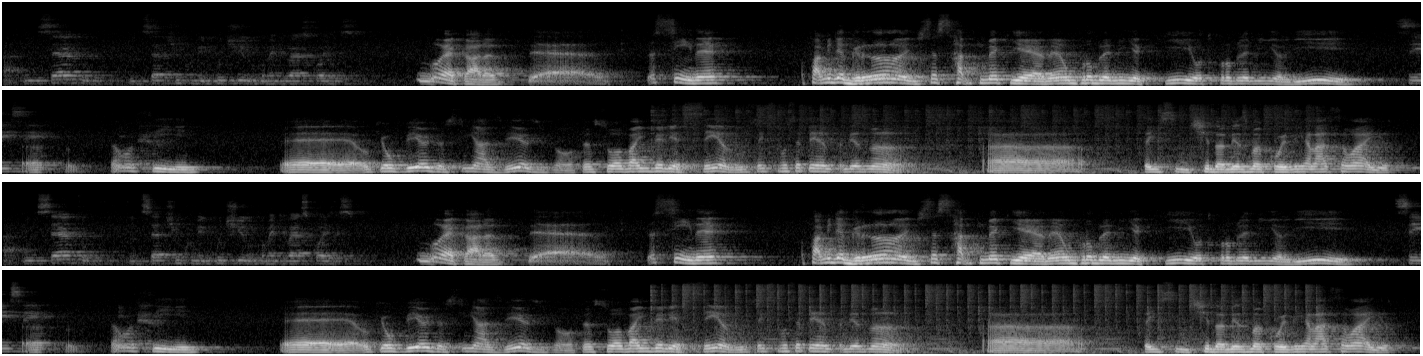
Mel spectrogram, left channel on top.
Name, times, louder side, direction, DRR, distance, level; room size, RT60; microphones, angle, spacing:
voice 1, 0.2-3.5 8.1-8.5 13.9-14.7 15.3-15.8, right 1 dB, 50° right, 1 dB, 2.0 m, -42 dB
voice 2, 4.1-5.0 5.3-6.1 6.5-7.2 8.1-13.5 14.4-14.6 14.8-14.9 15.3-16.1 17.0-23.2 24.0-25.0 25.6-28.1, equal, ahead, 6 dB, 0.4 m, -20 dB
sound 1, 20.7-27.4, right 3 dB, 65° right, 1.6 m, -40 dB
18.0 x 9.4 x 3.2 m, 1.2 s
head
